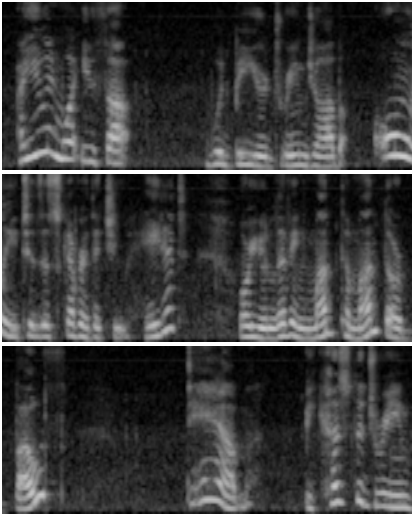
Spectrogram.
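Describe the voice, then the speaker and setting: A woman talks fairly slowly, her pitch swinging very widely, against noticeable background noise. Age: 60s. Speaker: motivational speaker. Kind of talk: motivational talk. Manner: animated.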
